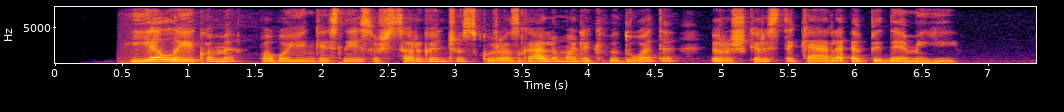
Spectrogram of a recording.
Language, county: Lithuanian, Vilnius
